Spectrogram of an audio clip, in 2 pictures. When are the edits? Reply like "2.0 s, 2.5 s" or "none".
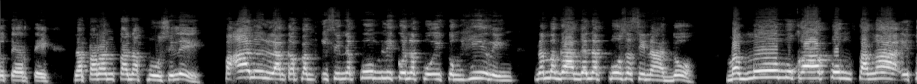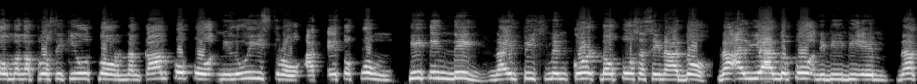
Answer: none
